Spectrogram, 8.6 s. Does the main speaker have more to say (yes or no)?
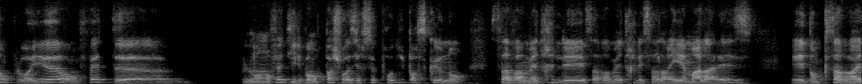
yes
